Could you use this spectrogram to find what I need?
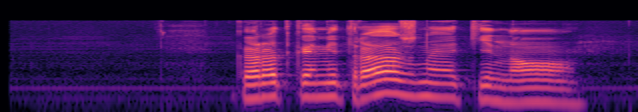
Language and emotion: Russian, sad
